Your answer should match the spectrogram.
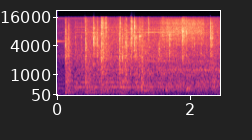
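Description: Sharp multifunction copier starting a copy job after its start key is pressed: the machine runs with a steady whir and fast, fine clicking, with a faint hum through the first second or so.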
